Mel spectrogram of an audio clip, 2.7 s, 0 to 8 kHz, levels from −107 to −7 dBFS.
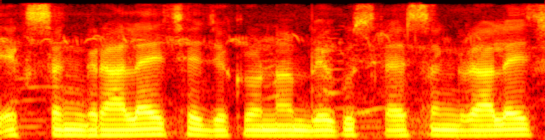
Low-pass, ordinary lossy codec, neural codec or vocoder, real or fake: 7.2 kHz; AAC, 48 kbps; none; real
